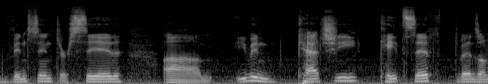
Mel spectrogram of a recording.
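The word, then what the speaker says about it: Cait Sith: in wait people can announce it cat catchy cat she is the correct way to pronounce it it's c-a-i-t-s-i-t-h i believe and i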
